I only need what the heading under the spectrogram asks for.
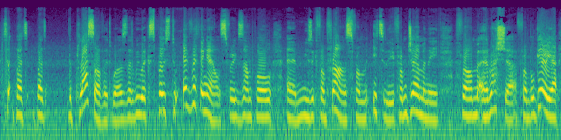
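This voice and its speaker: A woman's voice: medium pitch, normal speed, a little mellow, a little hiss or hum, low-quality recording. A middle-aged woman from Poland with a Polish accent, chatting about her music in an interview and laughing often. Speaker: singer interviewed. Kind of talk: casual interview chat. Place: backstage at a theater.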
